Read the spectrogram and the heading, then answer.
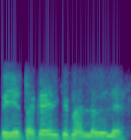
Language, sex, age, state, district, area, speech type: Malayalam, male, 18-30, Kerala, Thrissur, rural, conversation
